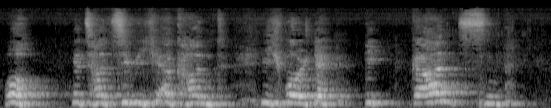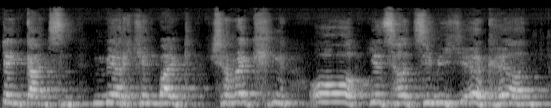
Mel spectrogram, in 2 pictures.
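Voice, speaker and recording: A woman voicing a sly male robber who pretends to be a ghost, with theatrical, drawn-out exclamations, in a puppet play. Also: sits high, steady tone, dark tone. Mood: dismayed. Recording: echoey, distant mic.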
